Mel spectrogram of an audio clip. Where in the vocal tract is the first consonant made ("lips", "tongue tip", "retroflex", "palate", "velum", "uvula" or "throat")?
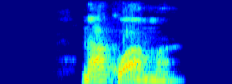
tongue tip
